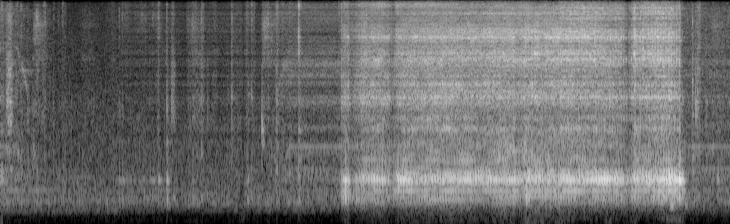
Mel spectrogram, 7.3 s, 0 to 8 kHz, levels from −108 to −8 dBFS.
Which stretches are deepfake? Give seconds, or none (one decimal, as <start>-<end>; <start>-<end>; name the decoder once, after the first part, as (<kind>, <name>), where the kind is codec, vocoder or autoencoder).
1.2-5.6 (autoencoder, DAC-VAE)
